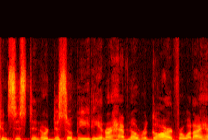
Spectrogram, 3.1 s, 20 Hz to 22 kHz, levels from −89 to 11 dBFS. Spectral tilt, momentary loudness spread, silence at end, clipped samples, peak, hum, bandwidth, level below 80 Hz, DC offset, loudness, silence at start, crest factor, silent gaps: -2.5 dB/octave; 7 LU; 0 s; under 0.1%; -8 dBFS; none; 16.5 kHz; -68 dBFS; under 0.1%; -27 LUFS; 0 s; 18 dB; none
